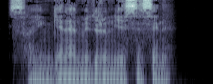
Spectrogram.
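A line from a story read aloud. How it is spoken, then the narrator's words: Muttering. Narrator (Turkish): diye mırıldandı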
